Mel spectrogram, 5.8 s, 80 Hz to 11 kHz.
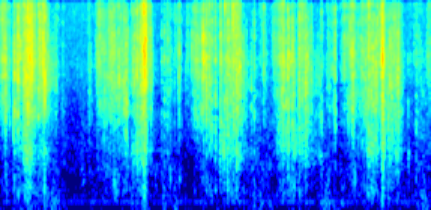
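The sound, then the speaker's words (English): Soft, papery rustling comes in several brief bursts as Bible pages are turned to John chapter 15, fairly quiet over a low steady hum with no voices. “I hear a few pages rustling.”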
